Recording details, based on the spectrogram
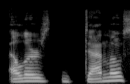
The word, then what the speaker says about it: Ehlers-Danlos: So one of the ones that you were diagnosed is, I don't know if I'm pronouncing it right, Ehlers-Danlos syndrome, is that correct? – Yes.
